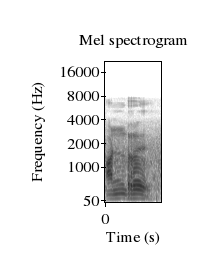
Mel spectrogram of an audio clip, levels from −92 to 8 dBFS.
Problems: none marked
